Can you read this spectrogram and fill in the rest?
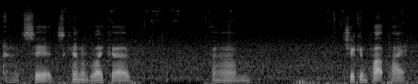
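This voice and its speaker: A man's voice: deep voice, fairly even intonation, measured pace, noisy background. A man casually narrating his backpacking trip outdoors on a mountain trail in an easygoing, wry way, recorded on a handheld camera mic.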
